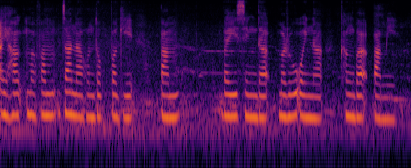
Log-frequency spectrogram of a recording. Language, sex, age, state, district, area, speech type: Manipuri, female, 30-45, Manipur, Chandel, rural, read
